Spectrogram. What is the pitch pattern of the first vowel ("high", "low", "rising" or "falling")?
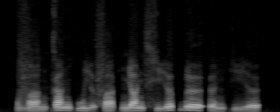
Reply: low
